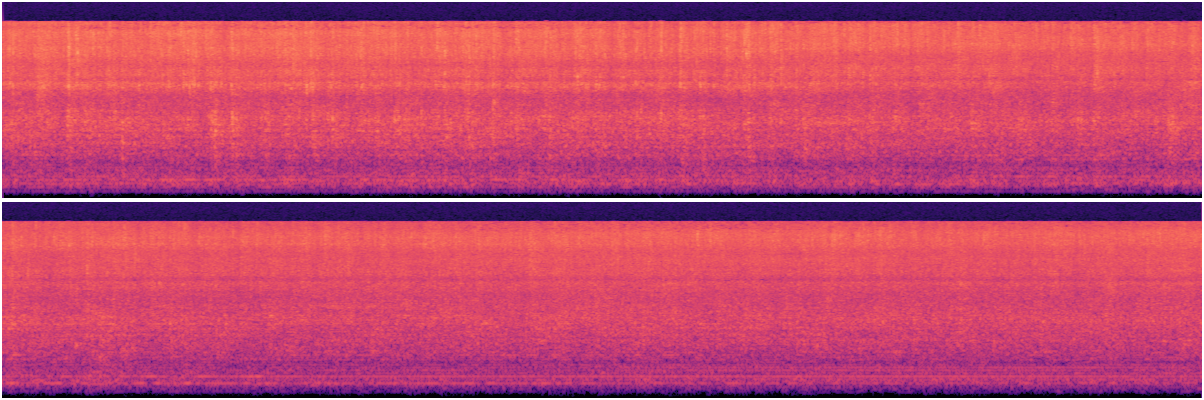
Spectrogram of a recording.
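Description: Water flowing and splashing steadily down into a reef aquarium sump as the new-saltwater pump fills it, with a steady pump hum underneath; a noisy process.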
